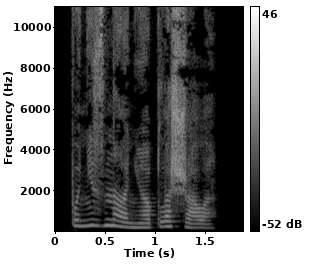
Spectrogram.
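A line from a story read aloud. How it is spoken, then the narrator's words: Very quiet. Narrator (Russian): добавила она совсем тихо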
